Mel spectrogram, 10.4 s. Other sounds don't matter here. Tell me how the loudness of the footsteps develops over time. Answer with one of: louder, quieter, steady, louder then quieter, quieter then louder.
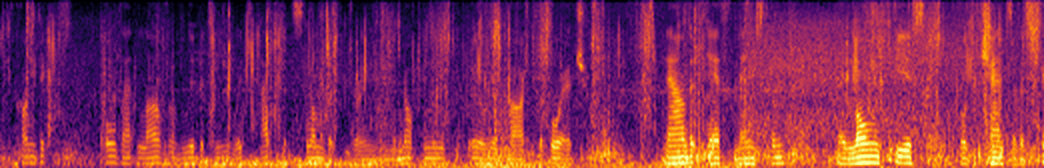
louder.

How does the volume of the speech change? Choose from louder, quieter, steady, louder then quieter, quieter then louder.
louder.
